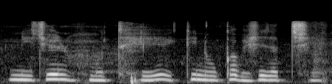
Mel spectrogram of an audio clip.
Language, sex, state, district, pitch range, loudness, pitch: Bengali, female, West Bengal, Alipurduar, 190-225 Hz, -16 LUFS, 205 Hz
